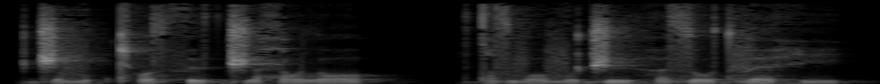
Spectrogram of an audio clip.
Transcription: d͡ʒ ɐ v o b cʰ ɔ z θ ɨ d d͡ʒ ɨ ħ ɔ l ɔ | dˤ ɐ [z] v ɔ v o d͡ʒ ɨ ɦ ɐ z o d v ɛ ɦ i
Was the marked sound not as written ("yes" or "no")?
no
